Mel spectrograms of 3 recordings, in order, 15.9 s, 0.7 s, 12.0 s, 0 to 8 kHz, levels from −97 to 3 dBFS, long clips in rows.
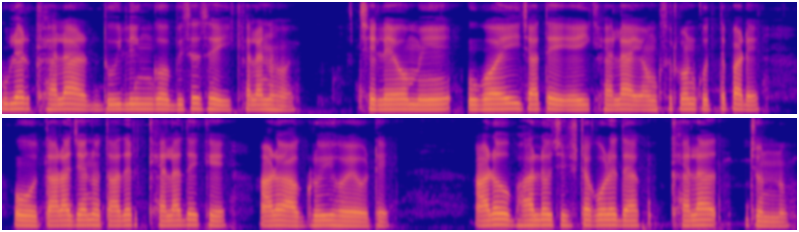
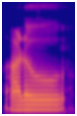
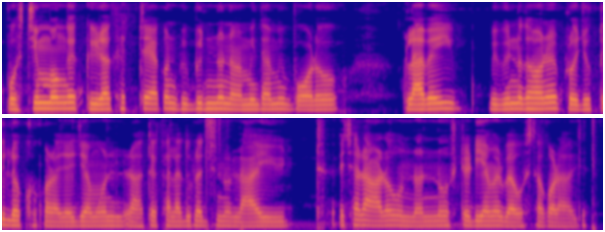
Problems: none marked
